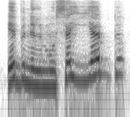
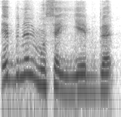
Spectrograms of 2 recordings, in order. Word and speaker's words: Ibn al-Musayyib: And look, you can pronounce it in both ways. Ibn al-Musayyib or Ibn al-Musayyib.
